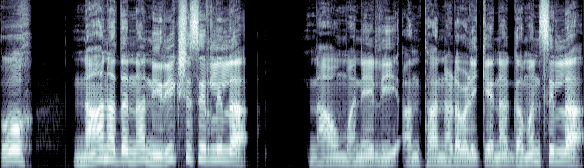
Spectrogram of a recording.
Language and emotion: Kannada, surprised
